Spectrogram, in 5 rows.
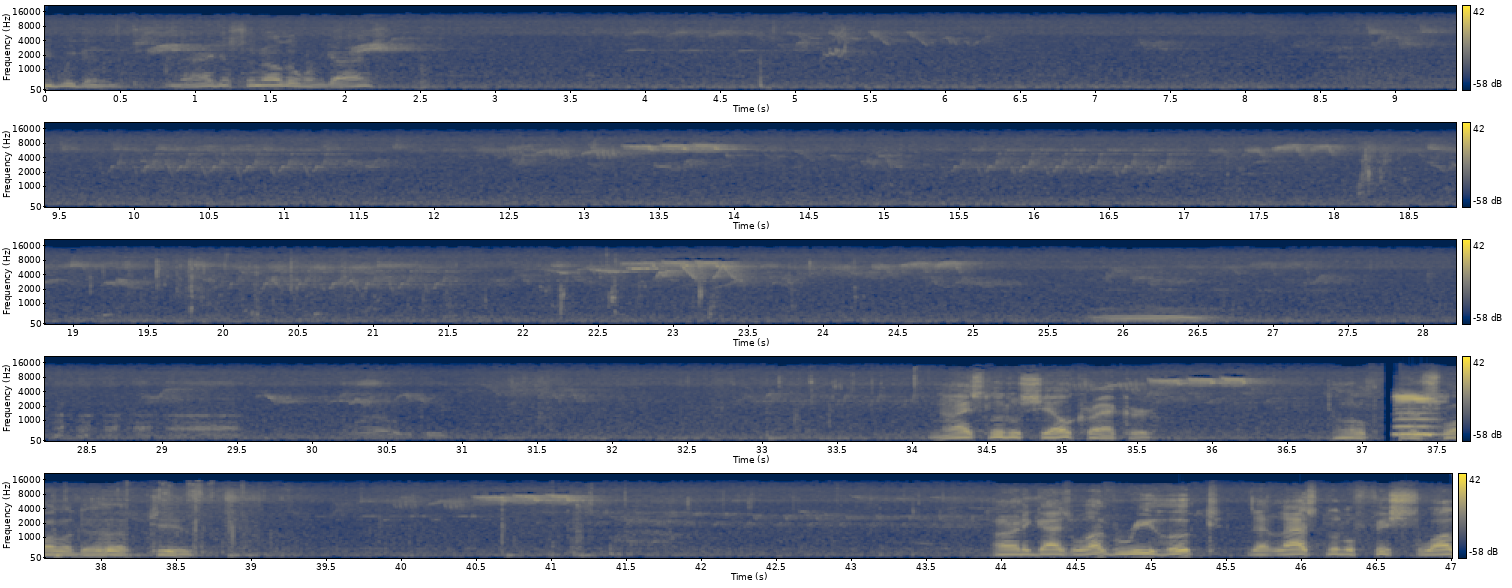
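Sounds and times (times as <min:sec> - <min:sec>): songbirds chirping and trilling: 0:00.0 - 0:47.0
steady background hiss: 0:00.0 - 0:47.0
low-pitched bird call: 0:37.2 - 0:37.6.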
